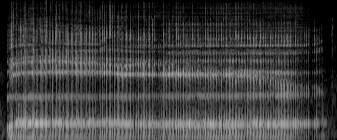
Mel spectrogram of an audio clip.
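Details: One long, loud, steady-pitched belch lasting about four seconds from a gamer; voluntary belching.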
